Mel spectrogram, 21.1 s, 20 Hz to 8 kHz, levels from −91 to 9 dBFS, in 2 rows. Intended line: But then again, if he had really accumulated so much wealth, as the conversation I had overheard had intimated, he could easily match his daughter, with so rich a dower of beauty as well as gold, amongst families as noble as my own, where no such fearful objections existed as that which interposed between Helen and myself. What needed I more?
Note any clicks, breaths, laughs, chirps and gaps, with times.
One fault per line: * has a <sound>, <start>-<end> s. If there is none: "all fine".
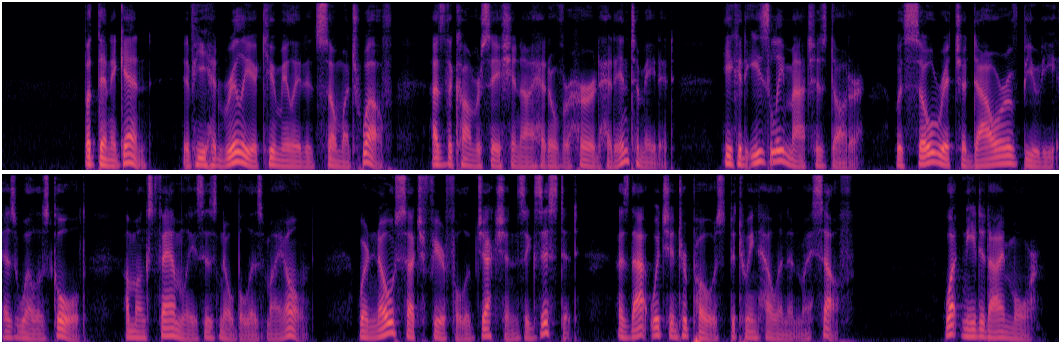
all fine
